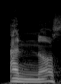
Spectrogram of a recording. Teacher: الف لام شمسی و نون تشدید دار، دو حرکت غنه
